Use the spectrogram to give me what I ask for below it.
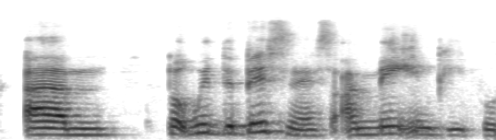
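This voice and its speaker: A woman speaks with an English accent. Her pitch is fairly low and her intonation fairly even. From England (Shropshire, West Midlands). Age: 20s. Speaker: poet and small business owner. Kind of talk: podcast interview.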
